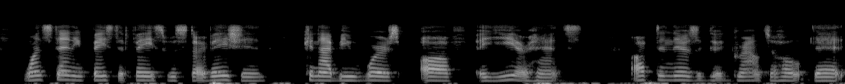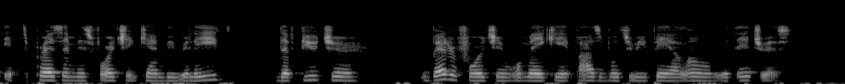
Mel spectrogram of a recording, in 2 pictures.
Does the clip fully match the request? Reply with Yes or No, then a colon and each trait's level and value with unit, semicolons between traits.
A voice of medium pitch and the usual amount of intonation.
No: medium, 180 Hz; narrow, 2.1 semitones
